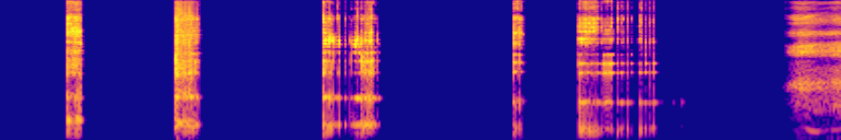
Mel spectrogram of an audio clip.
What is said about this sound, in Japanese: おっきいの出していい？結構やばいかも。ゲップしながらいっぱいしこってあげるからね。いくよ、せーの。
